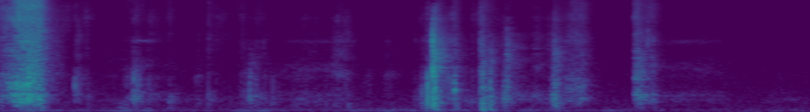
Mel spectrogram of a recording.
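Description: A sheet-mask sachet being torn open, a sharp tearing sound right at the start, then a few short crinkles from the packet and the sheet mask being handled about three to five seconds in.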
